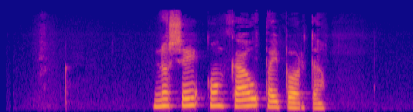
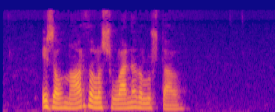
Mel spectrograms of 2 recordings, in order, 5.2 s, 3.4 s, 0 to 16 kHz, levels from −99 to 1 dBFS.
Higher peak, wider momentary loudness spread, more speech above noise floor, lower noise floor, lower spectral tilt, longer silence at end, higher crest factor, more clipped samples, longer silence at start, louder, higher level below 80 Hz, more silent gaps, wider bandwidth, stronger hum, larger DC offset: about the same, -10 dBFS vs -8 dBFS; first, 12 LU vs 9 LU; first, 50 dB vs 45 dB; first, -75 dBFS vs -68 dBFS; about the same, -5 dB/octave vs -6 dB/octave; about the same, 1.1 s vs 1.15 s; about the same, 18 dB vs 18 dB; neither; first, 1.9 s vs 0.55 s; about the same, -26 LUFS vs -24 LUFS; second, -80 dBFS vs -62 dBFS; neither; about the same, 11.5 kHz vs 11.5 kHz; neither; neither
